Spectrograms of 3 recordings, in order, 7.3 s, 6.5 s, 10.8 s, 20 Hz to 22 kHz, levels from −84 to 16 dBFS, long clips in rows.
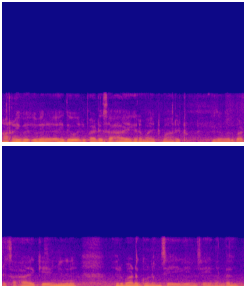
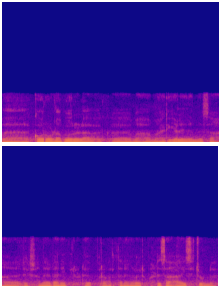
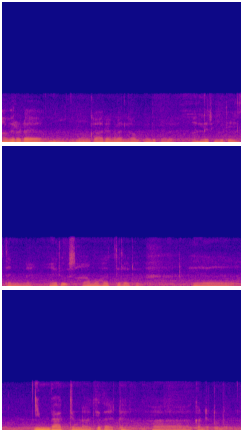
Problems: constant background noise, low volume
